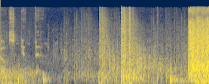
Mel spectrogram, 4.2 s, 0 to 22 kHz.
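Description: Gunfire bursts from the wargame Combat Mission Shock Force 2 as scouts come under fire from an unseen enemy, with sharp reports scattered over about four seconds and a louder sustained burst at the end.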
